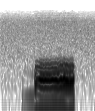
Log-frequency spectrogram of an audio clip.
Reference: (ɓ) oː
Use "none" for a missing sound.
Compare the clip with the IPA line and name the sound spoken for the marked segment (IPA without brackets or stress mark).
ɓ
